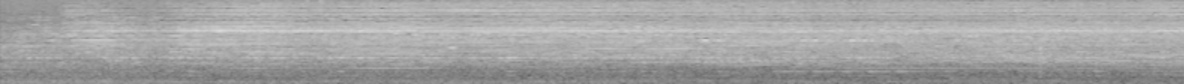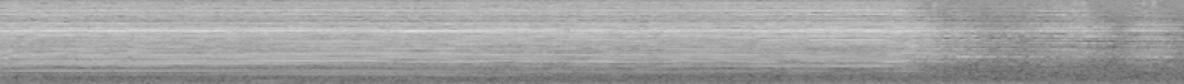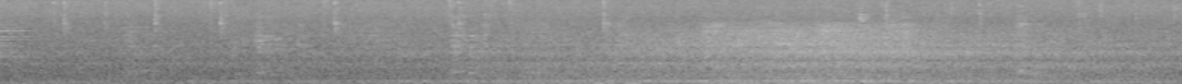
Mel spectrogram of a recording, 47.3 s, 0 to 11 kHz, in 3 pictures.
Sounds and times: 0.6s workers are starting some grinder 32.6s

